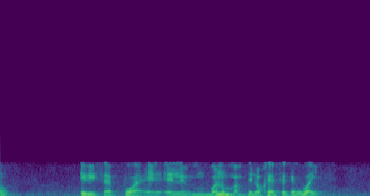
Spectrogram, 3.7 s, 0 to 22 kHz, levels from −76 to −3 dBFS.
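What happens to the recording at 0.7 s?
At 0.7 s you're inside a stretch of comfort noise in place of the background, running 0.17 to 0.8 s: the room tone turns flat and featureless, about 2 dB quieter, likely because the sender paused transmission and the receiver filled the gap with synthetic noise.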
